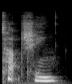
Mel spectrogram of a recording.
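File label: "touching", English, British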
